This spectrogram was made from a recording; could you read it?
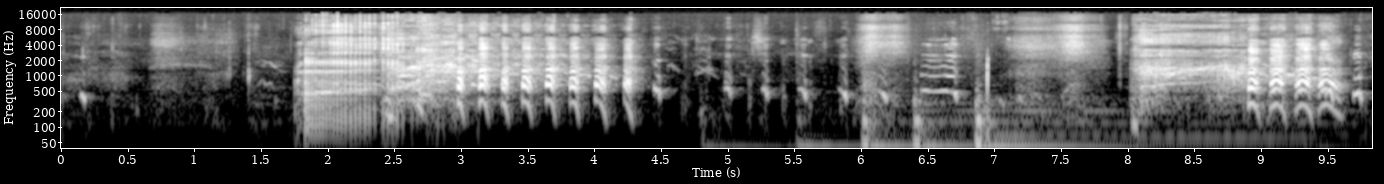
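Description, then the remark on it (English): Loud, drawn-out belches rumble one after another, each a throaty, croaking burst with brief pauses between, and no talking. “They're farting and burping all over the place where I sleep.”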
